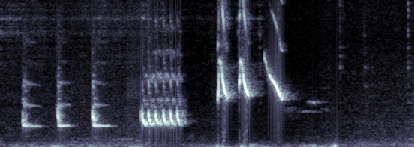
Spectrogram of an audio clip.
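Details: Asian pied starling singing in the morning to coax other starlings into song: three short chirped notes, a buzzy trilled phrase, then three high down-slurred whistles over a low background hum.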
